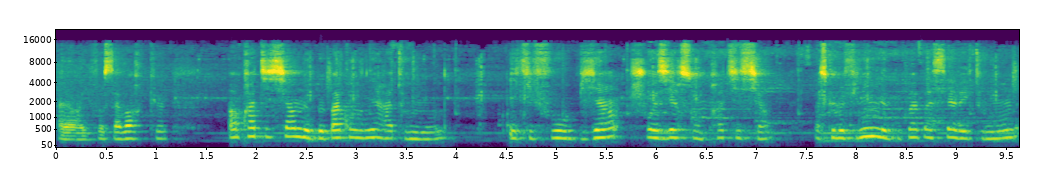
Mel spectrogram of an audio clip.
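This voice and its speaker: Music plays in the background as a woman with a fairly high pitch talks at a moderate pace in a monotone, flat intonation. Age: 20s. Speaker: vlogger sharing mental health experience. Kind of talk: personal vlog testimony.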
